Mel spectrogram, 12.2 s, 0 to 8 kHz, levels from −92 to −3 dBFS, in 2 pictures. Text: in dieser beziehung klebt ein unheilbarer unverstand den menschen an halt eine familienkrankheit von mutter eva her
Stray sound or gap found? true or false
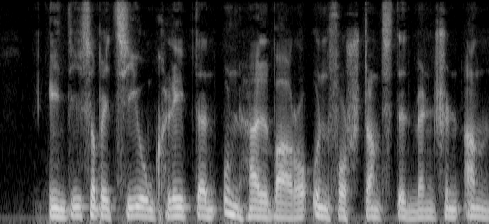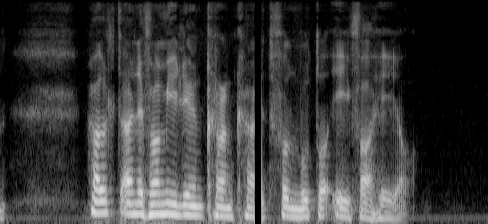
true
